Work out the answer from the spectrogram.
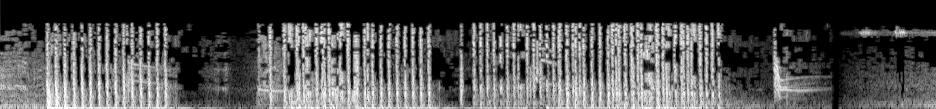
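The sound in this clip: Automatic gunfire from police shooting at armed smugglers: several long, loud bursts of rapid shots separated by short pauses, ending in a few scattered sounds before it falls quiet.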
